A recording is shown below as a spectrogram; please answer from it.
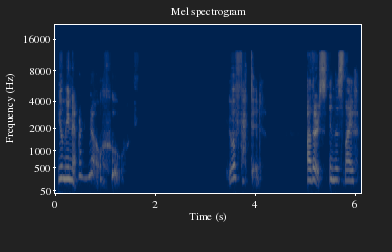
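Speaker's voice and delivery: tearful, barely whispered start; reading through tears, voice catching; choked up reading. Real, not acted. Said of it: "Oh gosh, I can't see".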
